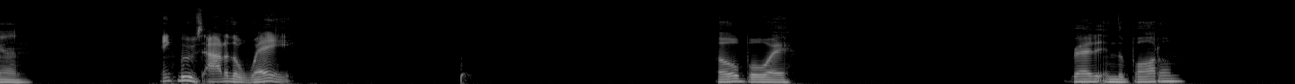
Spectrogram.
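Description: A young man speaks with animation in short bursts, close to a microphone.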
